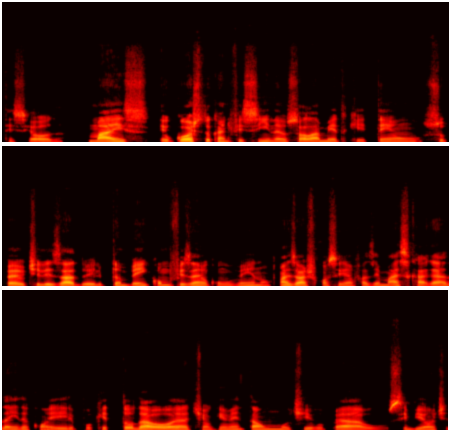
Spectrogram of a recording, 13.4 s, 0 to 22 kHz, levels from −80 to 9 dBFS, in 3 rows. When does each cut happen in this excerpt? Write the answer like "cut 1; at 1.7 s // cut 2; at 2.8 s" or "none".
cut 1; at 5.5 s // cut 2; at 7.2 s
